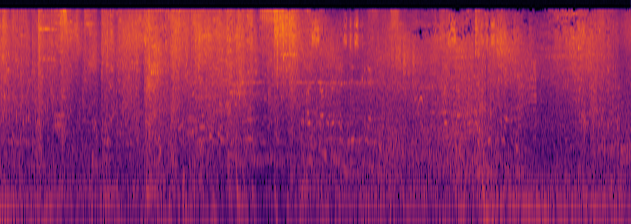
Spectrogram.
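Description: Magic blasts and clashing weapons crackle and thump in a busy battle.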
